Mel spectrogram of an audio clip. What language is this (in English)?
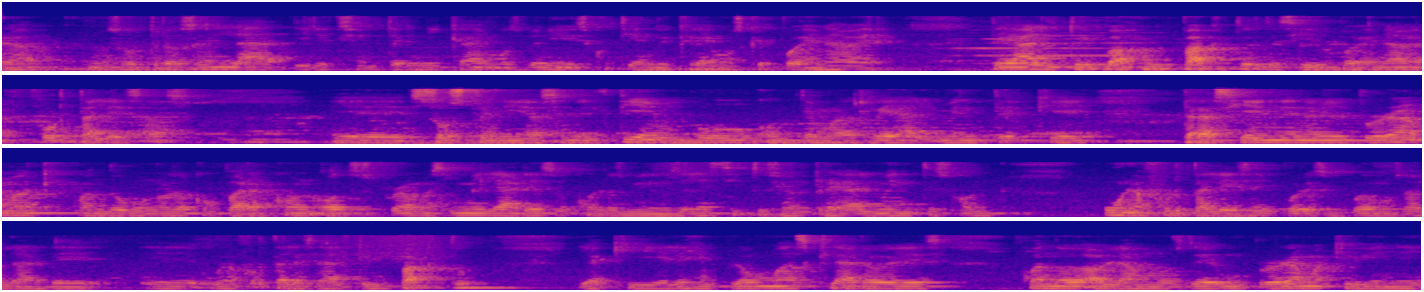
Spanish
